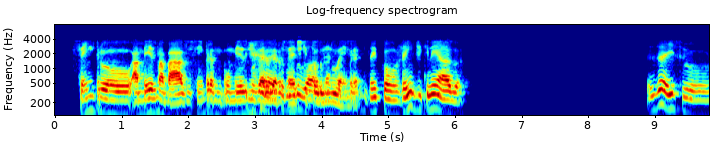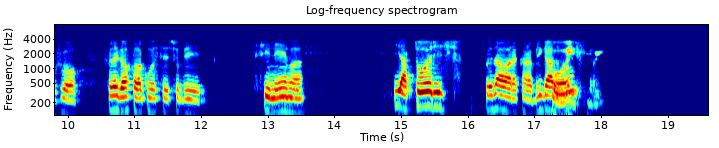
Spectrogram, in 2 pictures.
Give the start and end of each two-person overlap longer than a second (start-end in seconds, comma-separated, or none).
2.9-4.6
